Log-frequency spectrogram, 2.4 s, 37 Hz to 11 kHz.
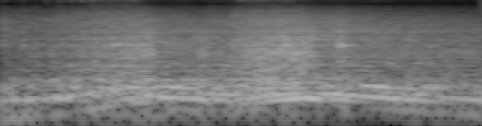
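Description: A 1970 Ford Mustang engine idling after a cold start with a sticking choke, a loud, steady low rumble close by with a slight rise in revs, no talking.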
